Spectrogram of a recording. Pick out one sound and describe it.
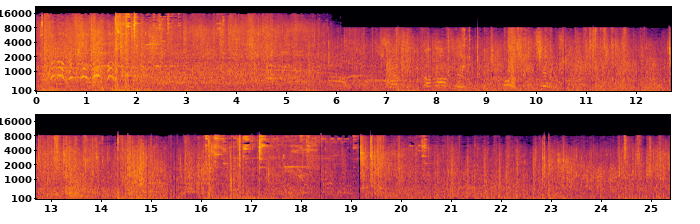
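Gunfire and explosions crack and boom in a video game.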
